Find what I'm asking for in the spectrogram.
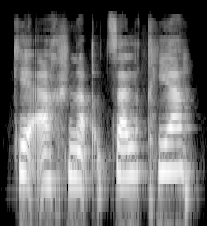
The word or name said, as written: kyeajxnaqtzalqya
